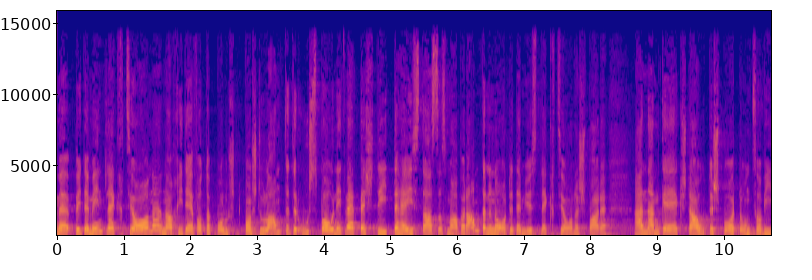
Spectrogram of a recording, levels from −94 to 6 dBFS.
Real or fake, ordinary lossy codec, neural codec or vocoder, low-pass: real; none; none; 14.4 kHz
